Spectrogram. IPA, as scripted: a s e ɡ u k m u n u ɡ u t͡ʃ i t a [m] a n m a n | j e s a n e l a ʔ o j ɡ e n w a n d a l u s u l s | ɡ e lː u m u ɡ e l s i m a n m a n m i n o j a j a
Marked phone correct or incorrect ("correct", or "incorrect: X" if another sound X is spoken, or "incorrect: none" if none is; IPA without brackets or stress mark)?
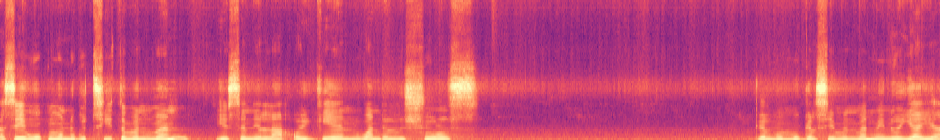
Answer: correct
